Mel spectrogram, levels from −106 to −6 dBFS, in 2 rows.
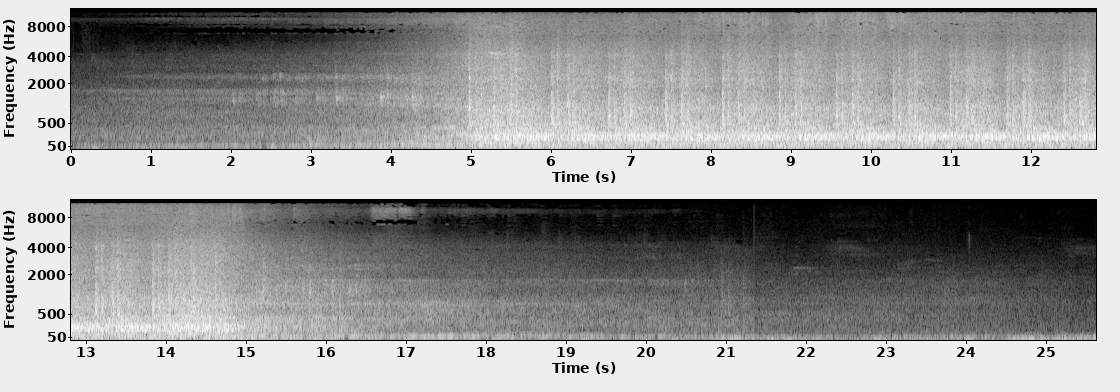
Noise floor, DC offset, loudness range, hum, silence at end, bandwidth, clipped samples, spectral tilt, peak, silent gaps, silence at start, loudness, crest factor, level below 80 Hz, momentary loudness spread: -49 dBFS; under 0.1%; 18 LU; none; 0 s; 11.5 kHz; under 0.1%; -5.5 dB/octave; 0 dBFS; none; 2.05 s; -13 LUFS; 16 dB; -30 dBFS; 22 LU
